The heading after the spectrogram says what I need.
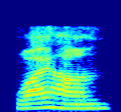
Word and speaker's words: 外行: Waihang means outside the street, or people who are not from your street, people who do not know about your expertise.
